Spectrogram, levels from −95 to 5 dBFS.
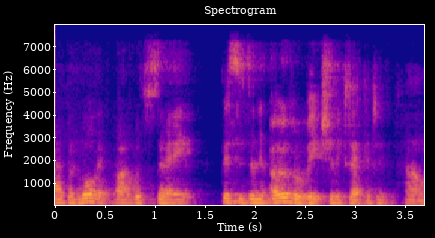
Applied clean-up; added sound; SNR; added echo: neural mask model DeepFilterNet 3.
